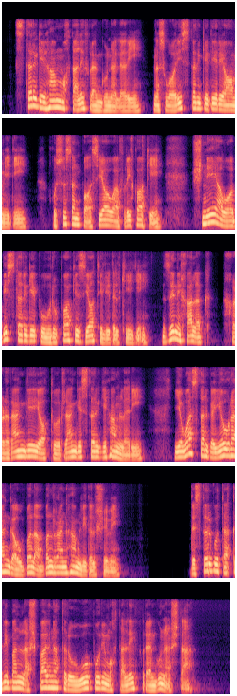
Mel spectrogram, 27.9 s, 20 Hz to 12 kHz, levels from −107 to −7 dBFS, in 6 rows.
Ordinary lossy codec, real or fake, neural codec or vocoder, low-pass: none; fake; codec, 16 kHz, 8 kbps, FunCodec, trained on Chinese and English, 25 frames a second; 7.2 kHz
